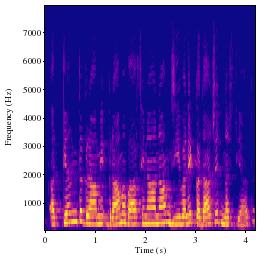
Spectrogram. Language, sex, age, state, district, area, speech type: Sanskrit, female, 18-30, Maharashtra, Mumbai Suburban, urban, spontaneous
